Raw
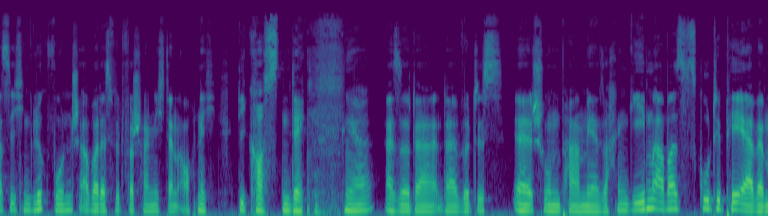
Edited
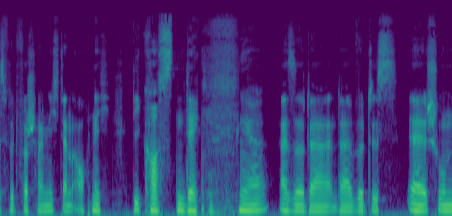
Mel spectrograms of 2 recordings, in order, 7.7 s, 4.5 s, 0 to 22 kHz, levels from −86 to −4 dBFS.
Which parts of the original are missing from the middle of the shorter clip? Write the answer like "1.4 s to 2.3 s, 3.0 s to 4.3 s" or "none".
none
